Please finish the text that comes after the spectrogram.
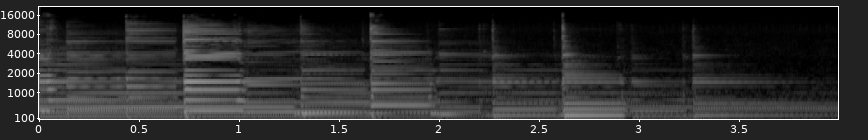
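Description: Irish bouzouki picking the first line of the Shaskeen jig, a run of bright plucked, ringing notes in a lilting jig rhythm, played solo and close with no talking.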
